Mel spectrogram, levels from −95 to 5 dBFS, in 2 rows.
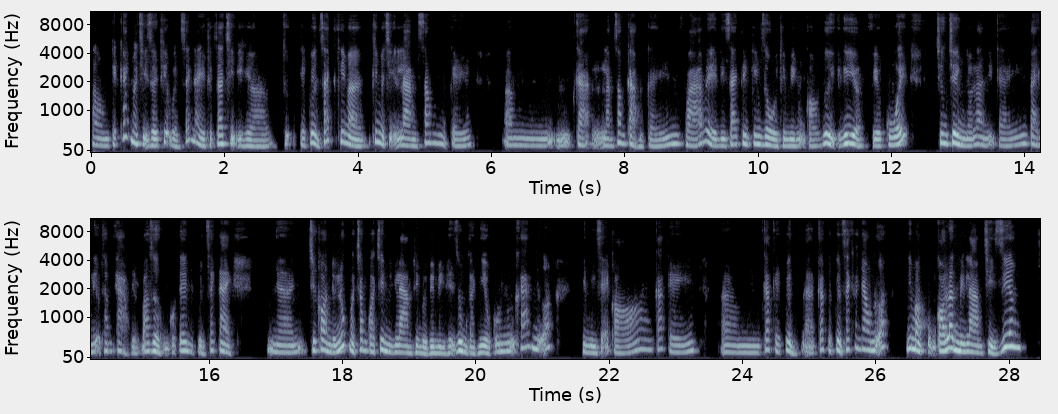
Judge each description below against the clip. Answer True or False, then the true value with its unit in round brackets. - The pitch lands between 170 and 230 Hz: True (185 Hz)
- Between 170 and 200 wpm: False (240 wpm)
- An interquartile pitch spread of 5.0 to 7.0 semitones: True (5.6 semitones)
